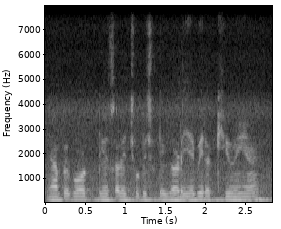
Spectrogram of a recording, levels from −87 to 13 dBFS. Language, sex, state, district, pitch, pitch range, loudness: Hindi, male, Uttar Pradesh, Lucknow, 130 Hz, 130-135 Hz, -18 LUFS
